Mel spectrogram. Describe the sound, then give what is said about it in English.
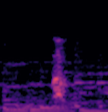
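A dog gives a single short, muffled bark that rises briefly above a steady low hum. “You stupid dog.”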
